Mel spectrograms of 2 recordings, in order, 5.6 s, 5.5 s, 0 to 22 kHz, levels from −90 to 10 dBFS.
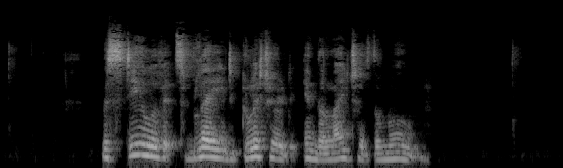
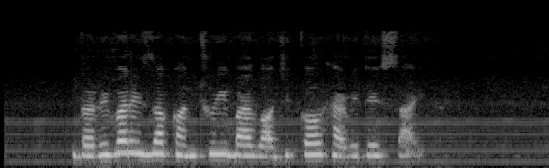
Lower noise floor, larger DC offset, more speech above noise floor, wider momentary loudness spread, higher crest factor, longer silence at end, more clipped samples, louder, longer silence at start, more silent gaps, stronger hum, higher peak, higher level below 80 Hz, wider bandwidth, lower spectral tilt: first, -90 dBFS vs -53 dBFS; neither; first, 60 dB vs 33 dB; about the same, 13 LU vs 13 LU; first, 22 dB vs 16 dB; first, 1.4 s vs 1.25 s; neither; second, -29 LUFS vs -21 LUFS; first, 1 s vs 0.7 s; neither; neither; second, -10 dBFS vs -6 dBFS; second, -72 dBFS vs -64 dBFS; first, 13 kHz vs 10.5 kHz; second, -3.5 dB/octave vs -8.5 dB/octave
